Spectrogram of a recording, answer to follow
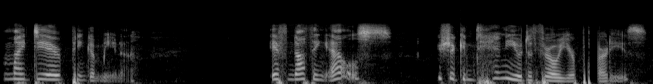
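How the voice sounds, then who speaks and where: A man voicing a gentle, wise old grandmother pony in a story reading, with a soft, soothing, slow and tender delivery. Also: sits high, expressive, gravelly, dry recording, voice pushed up, heavily acted. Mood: warm reassurance. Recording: dull, muffled home recording.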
